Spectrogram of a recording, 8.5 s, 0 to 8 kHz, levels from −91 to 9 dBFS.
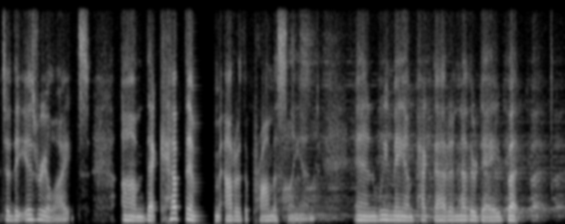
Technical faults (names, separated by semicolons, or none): call audio freeze; feedback echo between two devices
